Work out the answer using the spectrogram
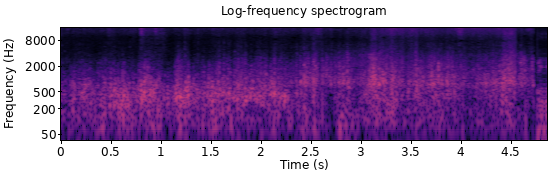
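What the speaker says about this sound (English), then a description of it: "windy as a mother outside" Strong wind buffets the microphone outside an ice fishing shack, a loud, continuous rushing roar with gusty swells throughout and no voices.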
